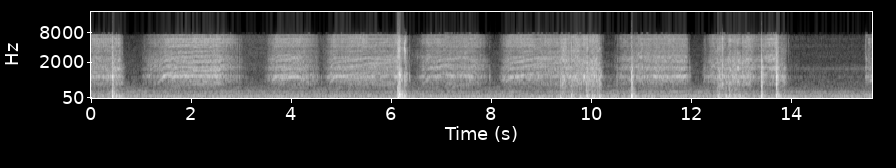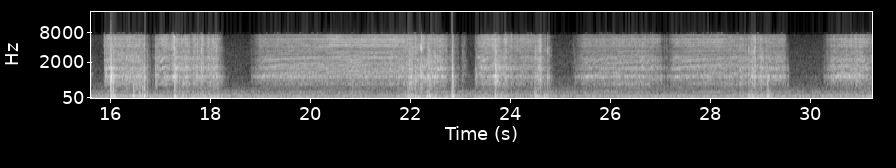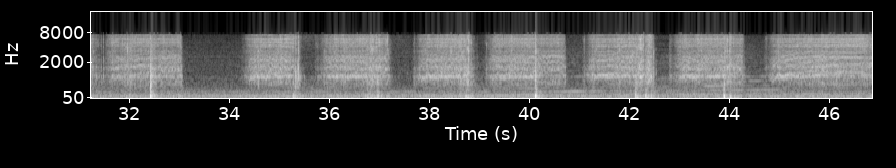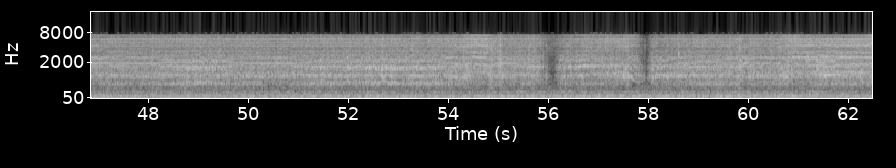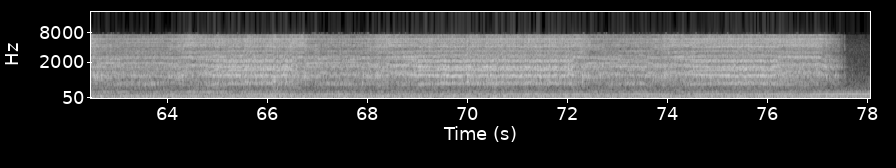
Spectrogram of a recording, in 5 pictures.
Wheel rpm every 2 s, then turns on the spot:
110, 70, 100, 90, 120, 100, 80, 30, 140, 100, 160, 120, 90, 120, 110, 80, 70, 70, 90, 100, 110, 100, 100, 160, 160, 160, 160, 130, 110, 150, 160, 160, 160, 160, 160, 160, 160, 160, 80.
2-4 32-34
